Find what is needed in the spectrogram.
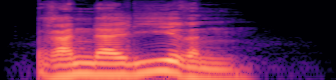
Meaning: to riot, rampage (to make noise and behave unrestrainedly, often implying property damage, sometimes also bodily harm)
- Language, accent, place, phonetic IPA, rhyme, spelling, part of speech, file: German, Germany, Berlin, [ʁandaˈliːʁən], -iːʁən, randalieren, verb, De-randalieren.ogg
